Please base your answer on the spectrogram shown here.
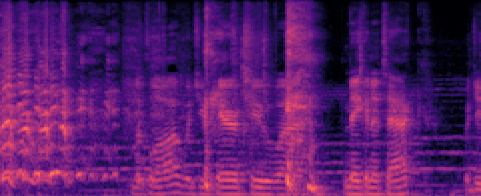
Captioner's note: laughter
